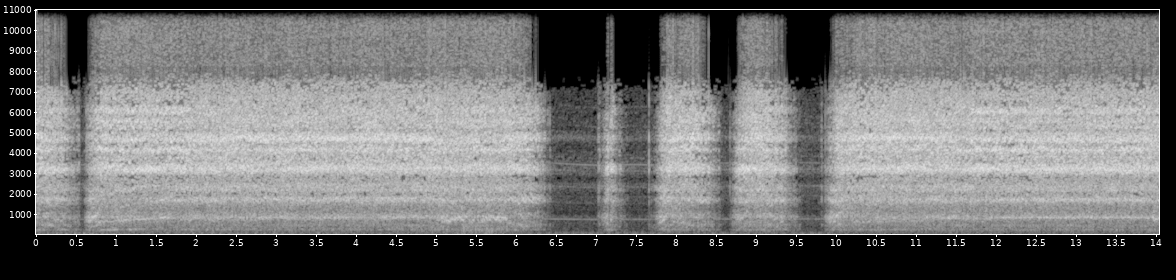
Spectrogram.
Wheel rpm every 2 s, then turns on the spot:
120, 210, 210, 30, 50, 170, 230.
none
